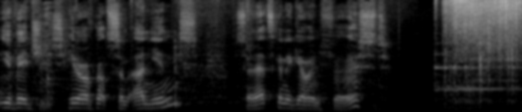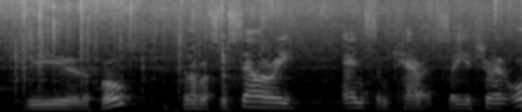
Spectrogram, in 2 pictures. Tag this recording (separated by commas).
Speech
